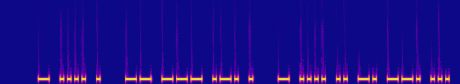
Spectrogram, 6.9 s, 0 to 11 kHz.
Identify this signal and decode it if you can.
Morse code, heard as a keyed tone, about 22 wpm, 700 Hz. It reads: THE MORE THINGS
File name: Sentences with 9-Word Phrases - 22wpm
